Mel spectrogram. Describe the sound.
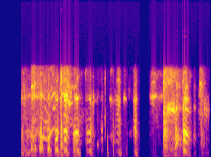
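A man's coughing from allergies comes in a few rough, throaty bursts, a cluster early on and a heavier fit near the end, with brief silent gaps between them.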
